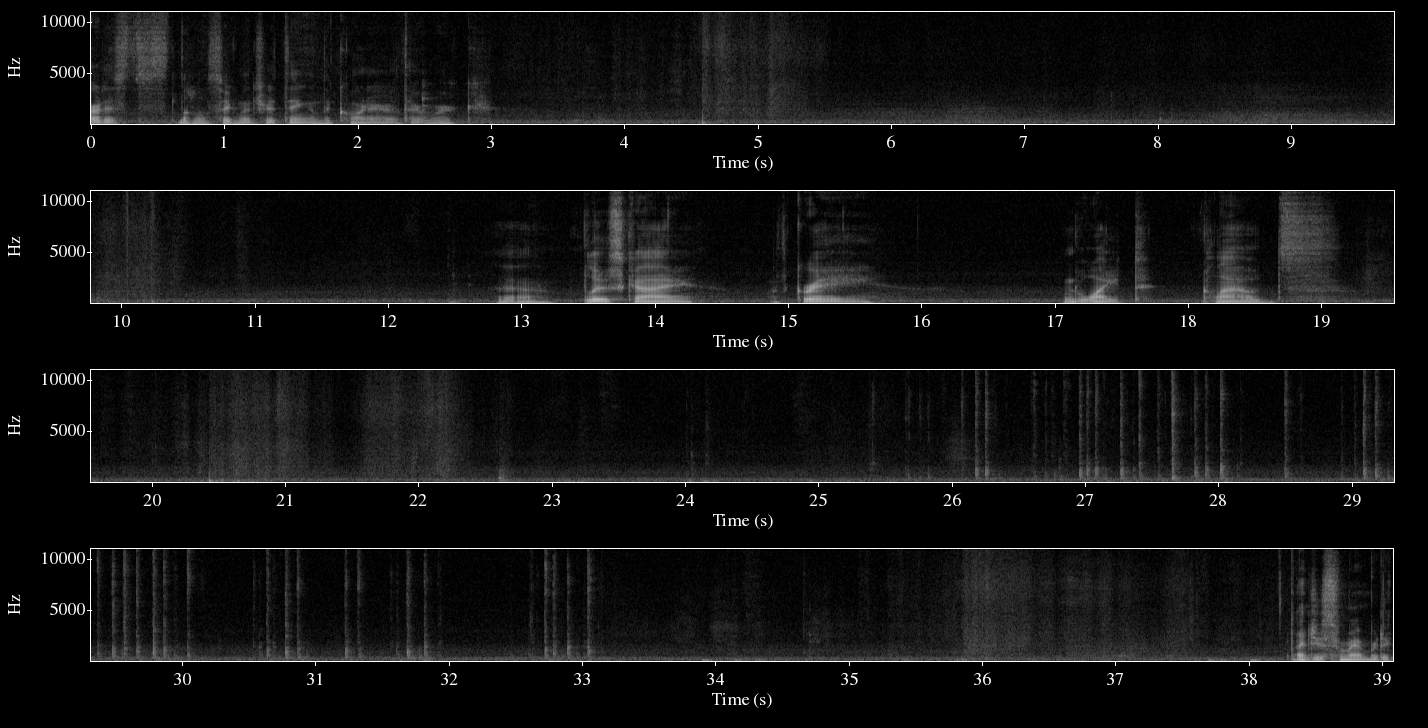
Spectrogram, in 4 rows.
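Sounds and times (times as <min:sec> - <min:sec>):
speech: 0:00.0 - 0:03.0, 0:12.8 - 0:15.7, 0:17.1 - 0:19.1, 0:38.4 - 0:39.0
steady hiss: 0:00.0 - 0:39.0
typing on a computer keyboard: 0:25.6 - 0:33.2.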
